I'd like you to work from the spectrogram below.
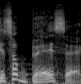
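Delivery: phony put-on German accent. Imitating Anna cornered in the show: Anna's fake German accent. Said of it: "It's her fake German accent".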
